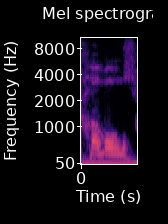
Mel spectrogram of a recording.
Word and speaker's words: Hummel: And the podcast, if anyone's interested in that, that's called Mark Hummel's Harmonica Party.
